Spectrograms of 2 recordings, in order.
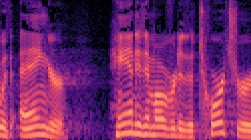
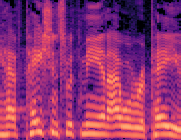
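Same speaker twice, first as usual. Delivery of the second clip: plain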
